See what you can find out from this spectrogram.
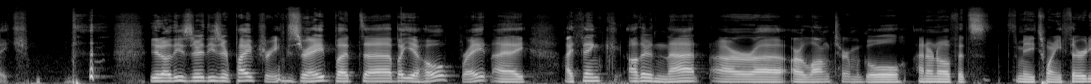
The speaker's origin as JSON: {"language": "English", "town": "Toronto", "region": "Ontario", "country": "Canada", "tie": "born or raised there", "said": "I came from, even though it was like a blue collar working class, I came from like a more hustle culture growing up in Toronto."}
